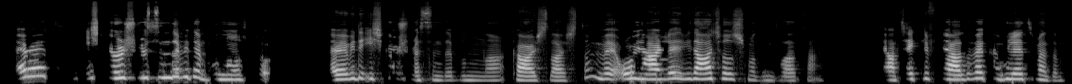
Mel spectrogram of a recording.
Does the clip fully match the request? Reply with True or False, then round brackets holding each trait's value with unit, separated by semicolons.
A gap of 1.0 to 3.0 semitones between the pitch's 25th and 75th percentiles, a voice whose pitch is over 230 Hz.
False (5.6 semitones; 245 Hz)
